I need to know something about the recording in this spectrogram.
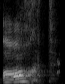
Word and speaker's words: ocht: The number itself is ocht, like octopus. A hocht is because of the two vowels together.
